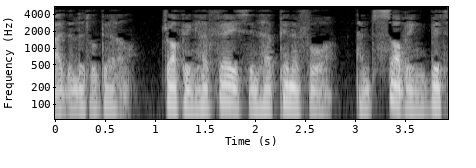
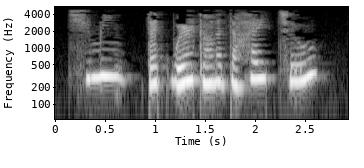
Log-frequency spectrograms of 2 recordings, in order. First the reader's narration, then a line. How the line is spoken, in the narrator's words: asked the child, checking her sobs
